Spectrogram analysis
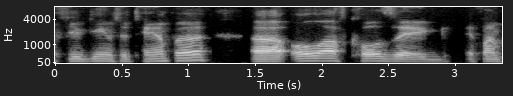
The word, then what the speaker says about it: Olaf Kölzig: whole career a few games with Tampa uh Olaf kolzig if I'm pronouncing it correctly welcome to the show yeah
